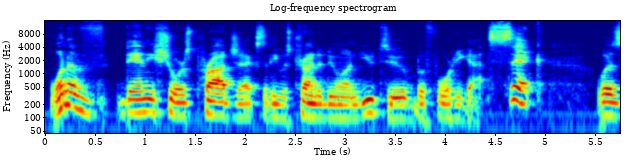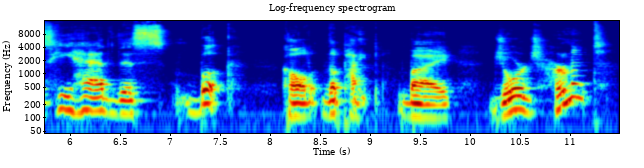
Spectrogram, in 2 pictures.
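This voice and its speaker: A man with a folksy, informal manner, chatting casually and reading aloud from a book in an unhurried way. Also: mid-range voice, expressive, creaky, a little mellow. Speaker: pipe-smoking video creator reading a book aloud.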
